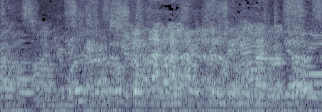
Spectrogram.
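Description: Many people talking at once in overlapping conversations, a steady room-wide chatter with no single voice standing out.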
